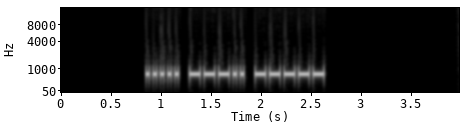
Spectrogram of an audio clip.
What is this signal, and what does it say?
Morse code, heard as a keyed tone, about 32 wpm, 700 Hz. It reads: 580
